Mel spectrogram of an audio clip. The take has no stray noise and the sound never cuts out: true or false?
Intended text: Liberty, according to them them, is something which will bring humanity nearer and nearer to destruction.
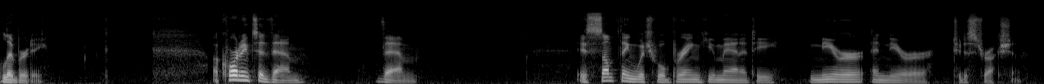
true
